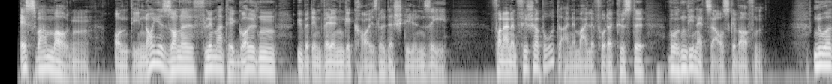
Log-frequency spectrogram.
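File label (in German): Erzählung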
